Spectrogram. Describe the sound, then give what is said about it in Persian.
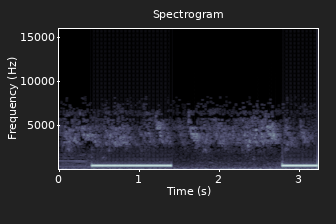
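Ringback tone of a dialed telephone call that goes unanswered: two long, steady, mid-pitched ring tones separated by a pause, over a constant background hiss. “زنگ تیر میکنه خود جواب نمیده.”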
